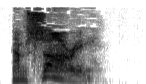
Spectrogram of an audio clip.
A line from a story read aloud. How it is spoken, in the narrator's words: Hoffman yelled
